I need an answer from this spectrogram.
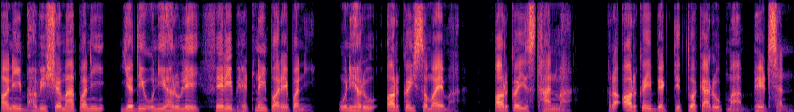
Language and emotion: Nepali, neutral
